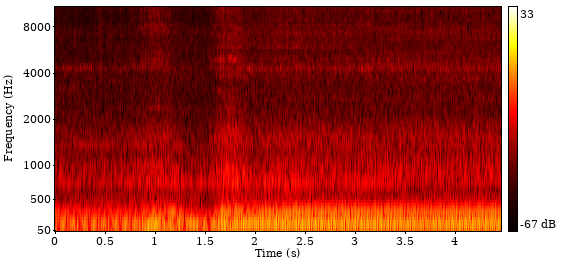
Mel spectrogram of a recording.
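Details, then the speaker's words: Marine diesel boat engine starting at the helm: catches and settles into a steady, deep hum with an even beat and no knocking; healthy normal running. "Hear that sucker humming? Yeah. Oh, yeah, baby."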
